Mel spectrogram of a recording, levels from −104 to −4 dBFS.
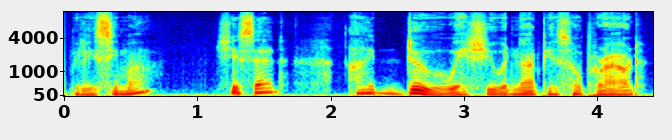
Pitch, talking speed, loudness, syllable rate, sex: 105 Hz, 165 wpm, -19 LUFS, 4.4 syllables/s, male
